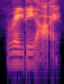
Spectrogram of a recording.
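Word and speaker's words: radii: out to the edge and the plural is pronounced radi so turn uh in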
